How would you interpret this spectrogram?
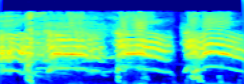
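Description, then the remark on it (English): A person loudly imitates a seagull in a Seagull Championship on the Kevin and Bean Show on KROQ radio, letting out three harsh, squawking calls in quick succession, each about a second long, with no other talk. “I won the Seagull Championship.”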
